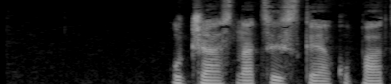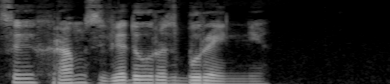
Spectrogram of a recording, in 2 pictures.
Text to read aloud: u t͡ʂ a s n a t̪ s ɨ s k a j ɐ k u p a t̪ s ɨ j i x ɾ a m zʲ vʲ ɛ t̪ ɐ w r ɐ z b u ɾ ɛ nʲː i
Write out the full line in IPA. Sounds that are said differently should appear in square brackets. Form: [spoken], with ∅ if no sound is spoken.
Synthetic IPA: u t͡ʂ a s n a t̪ s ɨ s k [ɐ] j ɐ k u p a t̪ s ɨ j i x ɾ a m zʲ vʲ ɛ [d̪] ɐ w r ɐ z b u ɾ ɛ nʲː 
